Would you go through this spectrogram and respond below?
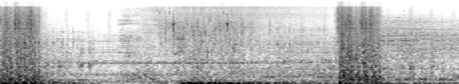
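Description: Sustained gunfire from the Tsunami weapon in a first-person shooter video game, heavy broadband bursts at the start and again near the end with a steady rumble of firing and effects between them, no talking.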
